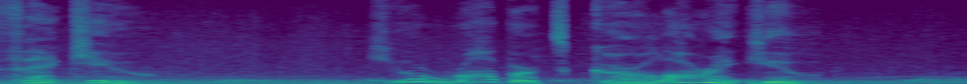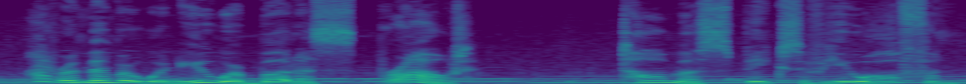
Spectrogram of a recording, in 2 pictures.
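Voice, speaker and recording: A woman playing a proud, defiant old grandmother in a video game, with a folksy, dry, sharp-tongued manner. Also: mid-range voice. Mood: wry, folksy. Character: proud, defiant old grandmother leading a settlement, wryly sardonic. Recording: game music behind the voice.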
